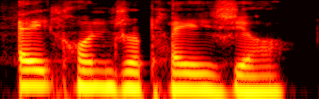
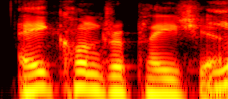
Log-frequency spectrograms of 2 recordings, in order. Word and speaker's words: Achondroplasia: Achondroplasia. – Achondroplasia.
